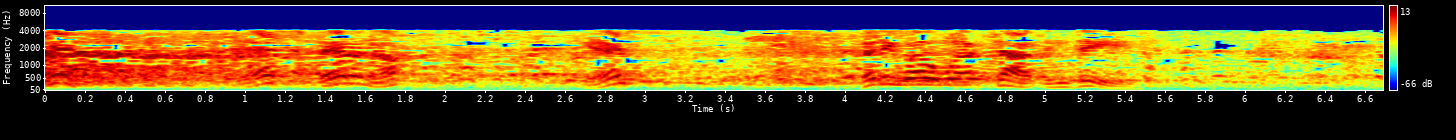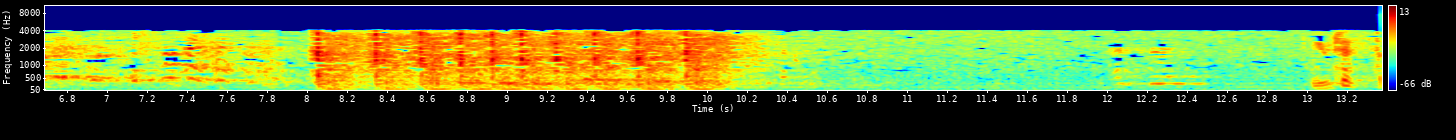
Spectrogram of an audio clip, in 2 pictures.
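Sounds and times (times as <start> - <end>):
laughter: 0.0 - 8.0
speech: 4.1 - 5.6, 13.2 - 13.3
rapid knocking on a door: 8.0 - 10.2.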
